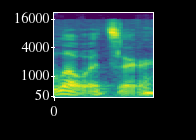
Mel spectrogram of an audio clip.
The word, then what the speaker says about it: Lowitzer: You kind of like, Lowitzer. Lowitzer. So I could get it. It's like, tell me what to compare it to. Like howitzer, Howitzer? spelled like howitzer, but Lowitzer.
